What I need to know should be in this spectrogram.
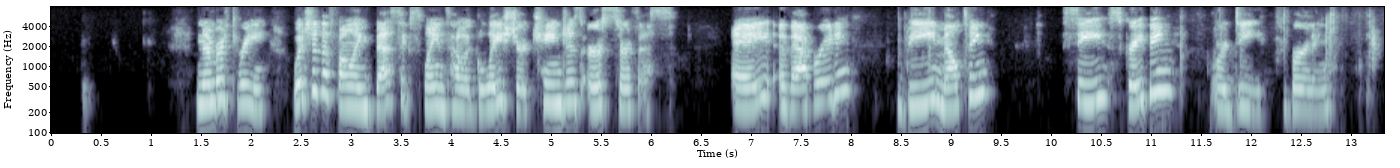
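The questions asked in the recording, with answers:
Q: which of the following best explains how a glacier changes Earth's surface?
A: C: scraping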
